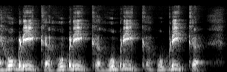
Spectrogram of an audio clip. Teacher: vejam que a sílaba mais forte está aqui ó certo na segunda posição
